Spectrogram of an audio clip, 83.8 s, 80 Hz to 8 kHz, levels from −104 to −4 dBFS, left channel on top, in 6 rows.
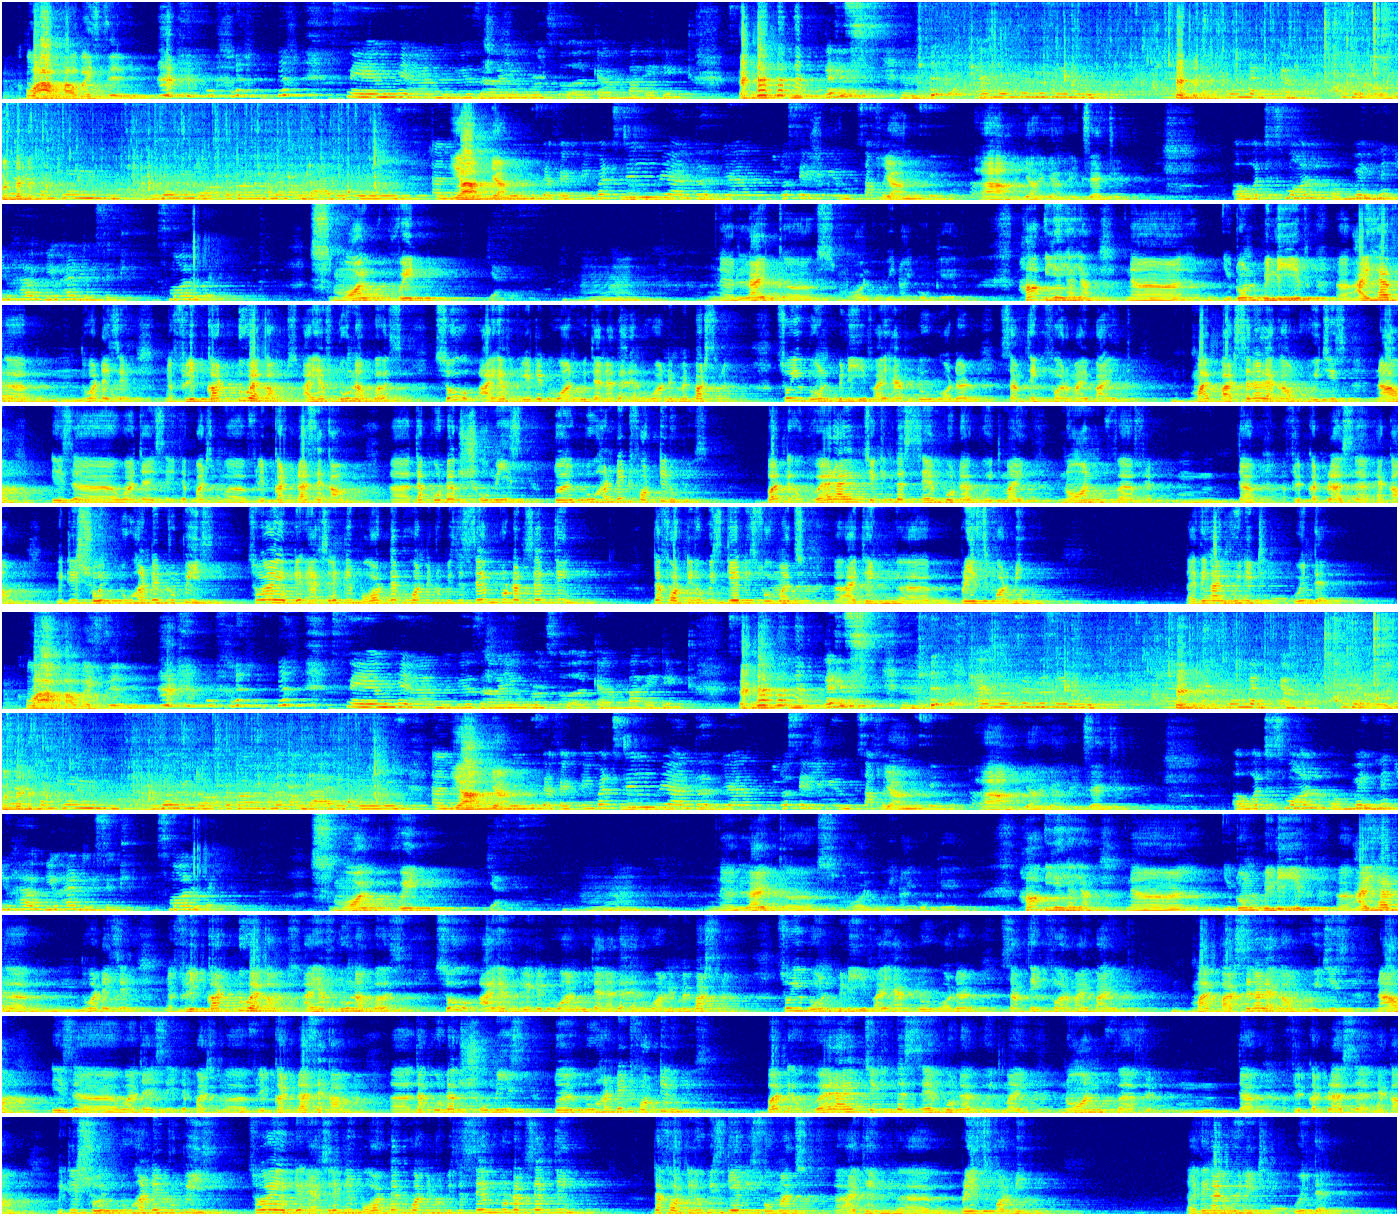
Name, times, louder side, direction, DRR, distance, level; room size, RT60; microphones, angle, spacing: voice 1, 0.2-2.0 2.2-2.3 4.4-5.0 6.1-6.4 7.4-8.0 9.0-9.3 9.8-10.0 11.7-12.1 13.7-14.3 15.3-15.5 18.4-19.0 20.1-20.6 20.9-21.1 22.7-23.0 23.7-25.1 31.0-32.2 33.6-34.6 34.9-37.5 38.1-43.2 43.5-45.9 46.2-49.2 49.7-51.6 52.0-53.1 53.6-56.0 56.3-59.4 59.7-61.0 61.4-62.8 63.4-70.0 70.3-71.9 72.3-75.6 76.3-77.8 78.1-80.1 81.6-83.1, left 2 dB, 45° left, 2 dB, 3.9 m, -33 dB
voice 2, 1.8-6.9 7.4-11.2 11.6-23.5 26.3-29.2 29.6-30.2 32.8-32.9 82.5-82.7, right 1 dB, 25° right, -1 dB, 2.1 m, -35 dB
sound 1, 9.1-17.8, equal, 20° left, 4.8 m, -44 dB
26.0 x 18.5 x 9.6 m, 1.3 s
head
